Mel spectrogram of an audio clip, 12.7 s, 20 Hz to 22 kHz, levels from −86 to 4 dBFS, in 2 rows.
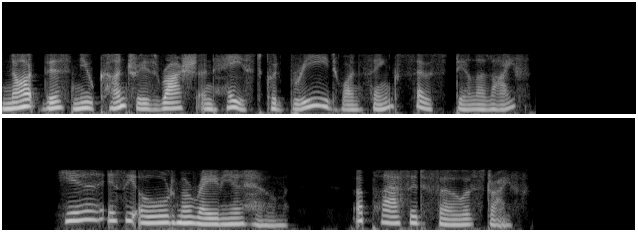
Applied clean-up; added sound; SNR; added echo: none; none; none; none.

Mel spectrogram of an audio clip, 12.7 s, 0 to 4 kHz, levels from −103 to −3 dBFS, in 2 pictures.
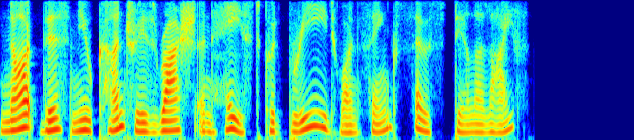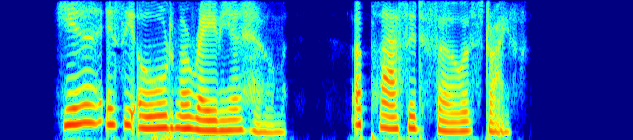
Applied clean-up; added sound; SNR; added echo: neural separator model SepFormer WHAM!.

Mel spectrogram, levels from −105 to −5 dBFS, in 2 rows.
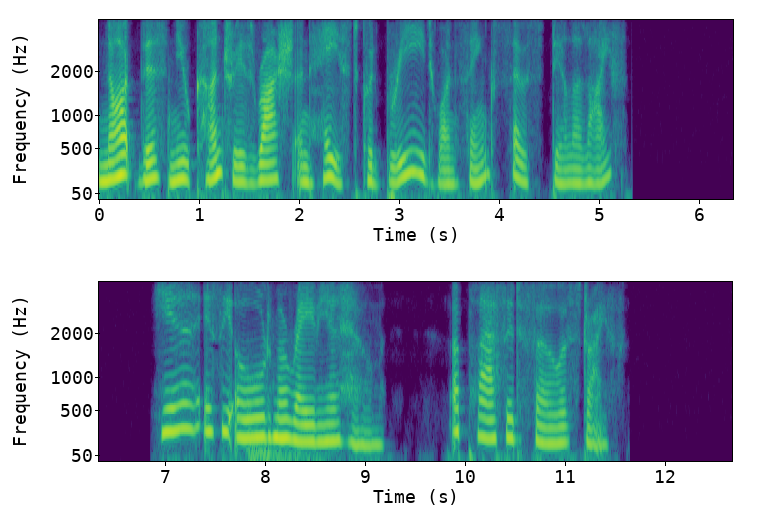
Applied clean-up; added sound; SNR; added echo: none; Explosion; 16 dB; none.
